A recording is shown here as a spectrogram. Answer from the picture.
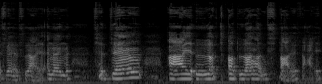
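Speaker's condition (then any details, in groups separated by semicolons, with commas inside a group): Speech impairment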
